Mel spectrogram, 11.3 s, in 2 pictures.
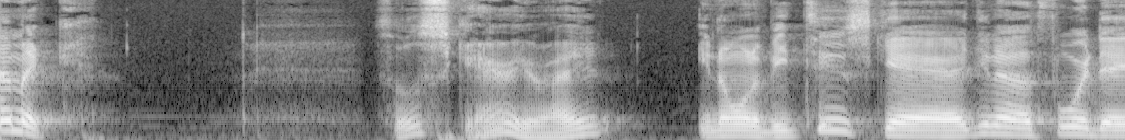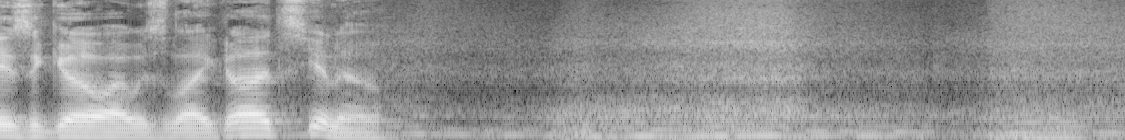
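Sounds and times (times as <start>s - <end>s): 
speech: 0.0s - 0.5s, 1.9s - 7.7s
car arriving outside the house: 5.3s - 11.2s.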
